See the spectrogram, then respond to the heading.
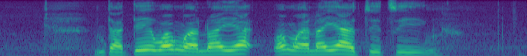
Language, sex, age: Southern Sotho, male, 22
